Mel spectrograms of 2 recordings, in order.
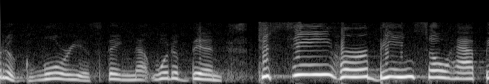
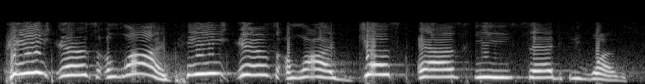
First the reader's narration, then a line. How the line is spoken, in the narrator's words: She came shaken and hopeless, but she left running, screaming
